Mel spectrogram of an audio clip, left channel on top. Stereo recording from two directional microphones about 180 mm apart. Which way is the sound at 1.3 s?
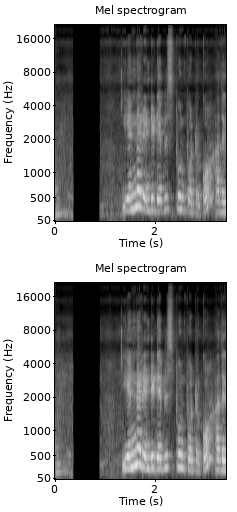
40° right (ahead or behind).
